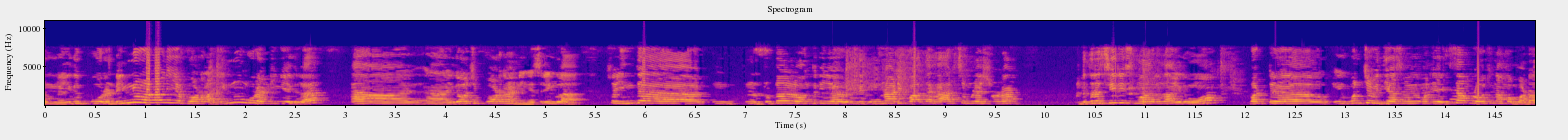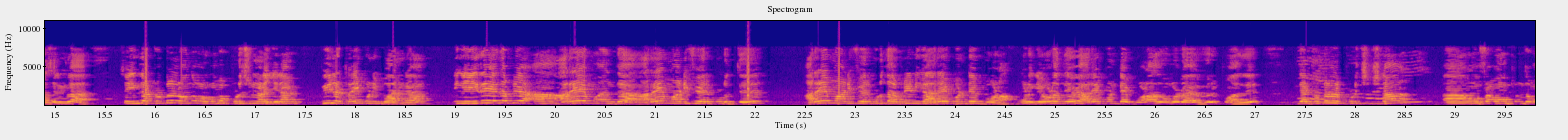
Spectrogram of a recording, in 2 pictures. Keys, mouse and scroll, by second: 19.4 scroll down 1, 20.6 click, 22.2 click, 25.7 click.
